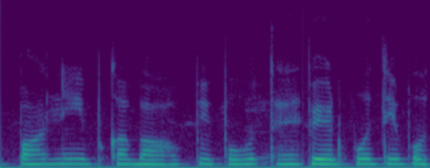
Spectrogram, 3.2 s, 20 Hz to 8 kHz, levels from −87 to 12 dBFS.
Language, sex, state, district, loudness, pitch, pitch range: Hindi, female, Rajasthan, Churu, -33 LUFS, 230 Hz, 220-235 Hz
